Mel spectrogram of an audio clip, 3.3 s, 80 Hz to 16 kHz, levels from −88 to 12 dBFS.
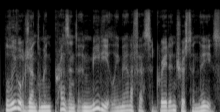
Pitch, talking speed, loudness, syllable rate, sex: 130 Hz, 180 wpm, -16 LUFS, 7.7 syllables/s, male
